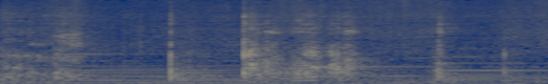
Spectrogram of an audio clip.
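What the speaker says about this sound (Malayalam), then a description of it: "നമ്മൾ ശ്രദ്ധിച്ച് നല്ല രീതിയിൽ ഇളക്കി ഇളക്കിക്കൊണ്ടിരിക്കാം റവ വേവുന്ന വരെ" Semolina being stirred in a hot pan for Kerala-style upma, with repeated scraping strokes of a spoon against the pan over a soft, continuous sizzle, close and clear with no talking.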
